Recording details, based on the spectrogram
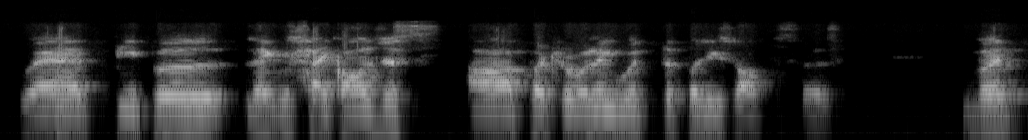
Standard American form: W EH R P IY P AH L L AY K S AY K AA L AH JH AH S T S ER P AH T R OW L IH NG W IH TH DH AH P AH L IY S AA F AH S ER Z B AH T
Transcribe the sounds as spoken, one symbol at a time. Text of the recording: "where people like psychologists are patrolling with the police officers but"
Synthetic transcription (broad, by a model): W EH P IY P AH L L AY K S AY K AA L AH JH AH S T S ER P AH T R OW L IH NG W IH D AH P AH L IY S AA F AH S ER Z B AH T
